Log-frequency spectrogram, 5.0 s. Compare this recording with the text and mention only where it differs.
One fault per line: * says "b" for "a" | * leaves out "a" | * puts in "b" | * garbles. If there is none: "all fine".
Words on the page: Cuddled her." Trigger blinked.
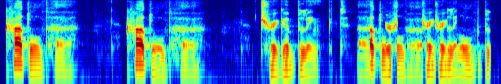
* puts in "cuddled her"
* garbles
